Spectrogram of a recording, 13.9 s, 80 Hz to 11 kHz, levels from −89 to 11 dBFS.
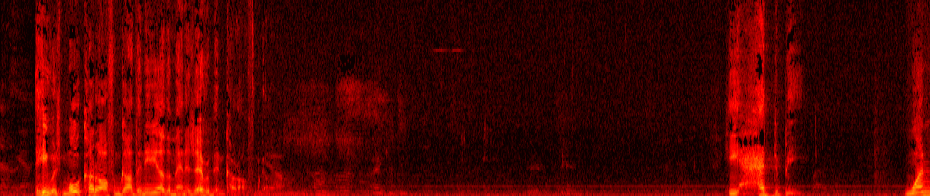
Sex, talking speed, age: male, 95 wpm, 60-79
